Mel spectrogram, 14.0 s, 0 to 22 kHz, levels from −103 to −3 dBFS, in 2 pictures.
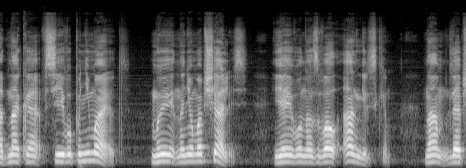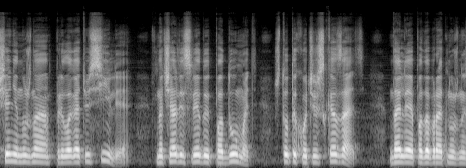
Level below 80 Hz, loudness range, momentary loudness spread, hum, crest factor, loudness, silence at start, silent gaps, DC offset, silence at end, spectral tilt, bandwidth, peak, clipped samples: -68 dBFS; 2 LU; 12 LU; none; 18 dB; -18 LUFS; 0 s; none; under 0.1%; 0 s; -4.5 dB/octave; 12 kHz; -2 dBFS; under 0.1%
